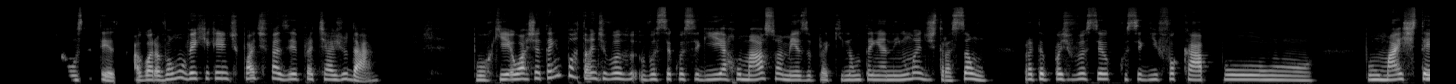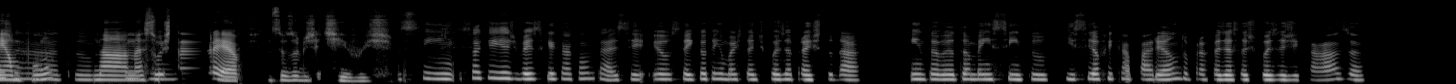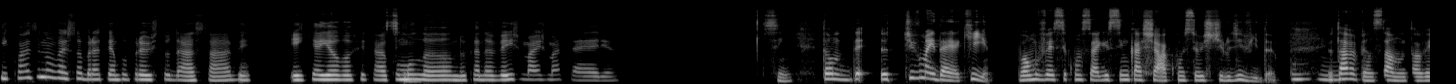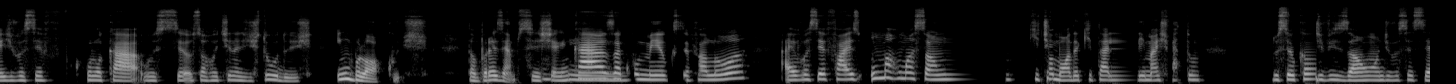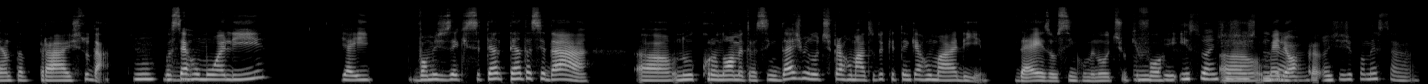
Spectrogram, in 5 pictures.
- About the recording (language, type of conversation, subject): Portuguese, advice, Como posso manter minha motivação e meu foco constantes todos os dias?
- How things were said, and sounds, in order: tapping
